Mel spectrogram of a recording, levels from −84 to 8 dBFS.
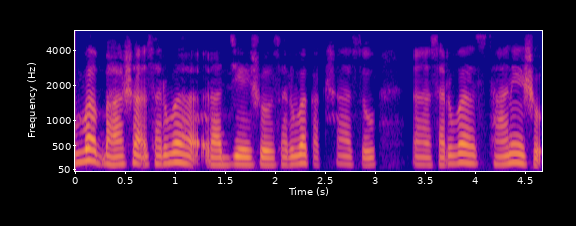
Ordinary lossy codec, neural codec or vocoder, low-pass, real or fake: none; none; 5.4 kHz; real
